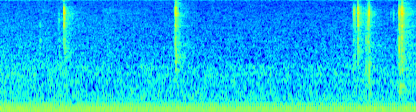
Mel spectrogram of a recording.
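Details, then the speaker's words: Paper shredder that runs on after shredding and overheats; sticking paper-detect microswitch, its actuator flattened for an extra fraction of a millimetre: small, irregular, hesitant switch clicks on and off, newly audible, over a faint steady hum; switch still not springing back. "delayed what I can definitely hear that clicking on and off which I couldn't hear before"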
